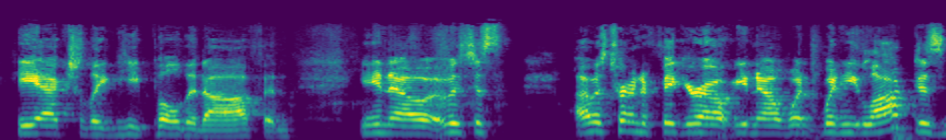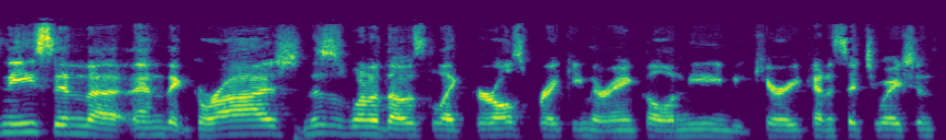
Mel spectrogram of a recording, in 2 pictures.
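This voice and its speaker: A woman's voice: fairly low pitch, a little fast, a bit bright. Blunt, colloquial woman chatting. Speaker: podcast co-host. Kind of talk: casual film discussion.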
